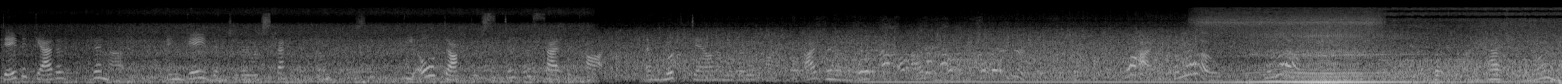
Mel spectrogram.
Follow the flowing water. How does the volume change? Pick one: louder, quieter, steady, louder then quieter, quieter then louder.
steady.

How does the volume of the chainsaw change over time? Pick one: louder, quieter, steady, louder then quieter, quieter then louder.
louder then quieter.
